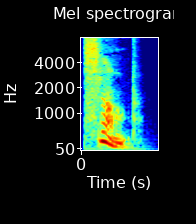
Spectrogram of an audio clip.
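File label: "slump", English, British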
